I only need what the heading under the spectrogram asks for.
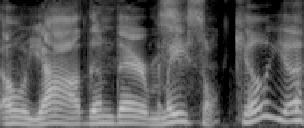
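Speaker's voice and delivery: imitated Fargo accent. Joining in as the other speaker struggles with the accent: put-on Fargo accent. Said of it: "I can't do the accent now".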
